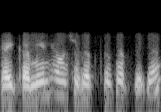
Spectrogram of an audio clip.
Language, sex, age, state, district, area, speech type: Marathi, male, 30-45, Maharashtra, Washim, urban, conversation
